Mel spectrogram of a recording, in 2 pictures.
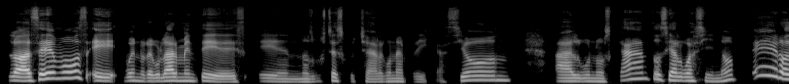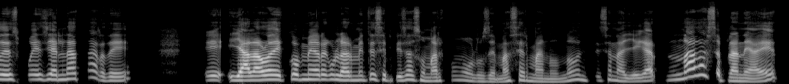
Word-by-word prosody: lo 180 -1 +3
hacemos, 275 - +4
eh, 165 -3 0
bueno, 170 -1 -7
regularmente, 155 -4 -1
es, 135 - -12
que 140 -3 -8
nos 125 +1 -9
gusta 140 +6 -7
escuchar 130 -4 -9
alguna 140 +1 -8
predicación, 195 - -7 0.4
algunos 145 -2 -4
cantos 245 +1 -3
y - - 0
algo 175 -1 -1
así, 165 -3 -7
¿no? 190 +10 -7
Pero, 390 -11 -1
después 225 0 +1
ya 230 - +3
en 220 - 0
la 255 +1 +3
tarde, 220 - -4 0.7
eh, 200 +1 -2
y 190 +1 +3
a 190 0 +11
la 195 0 +10
hora 215 - +9
de 220 -3 +5
comer 230 0 +2
regularmente 205 0 +2
se 220 - -3
empieza 185 +2 -3
a - - -3
sumar 170 -4 -2
como 195 -2 -9
los 140 -3 -8
demás 140 +7 -4
hermanos, 140 -8 -4
¿no? 185 +11 -5
Empiezan 190 -1 -8
a 155 - 0
llegar, 150 +4 0
nada 270 - +3
se - - -2
planea, 150 -4 +3
eh, - - 0
180 Hz, 180 wpm, -23 LUFS, 150-220 Hz, 0.7 s, a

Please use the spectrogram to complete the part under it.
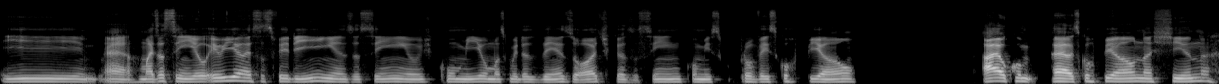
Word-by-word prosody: E 135 -1 0
é, 120 -3 0
mas 120 +1 0
assim 145 -3 -1
eu 135 +1 0
eu 150 +1 +2
ia 170 0 +2
essas 135 -3 -6
feirinhas, 130 -2 -1
assim, 125 +2 -3
eu 120 0 -1
comia 125 0 -1
umas 120 -2 -2
comidas 120 -2 -4
bem 115 +1 -2
exóticas, 120 -2 -3
assim, 120 +4 -3
comi 120 -1 -2
s 115 0 -7 0.2
provei 125 -1 -2
escorpião. 125 -1 -1 1.2
Ah, 150 +2 +9
eu 155 - +8
c - - -16 0.4
é, 140 -1 +9
escorpião 140 +1 +1
na 140 -2 +1
China. 140 0 -1
130 Hz, 140 wpm, -23 LUFS, 120-140 Hz, 1.2 s, Ah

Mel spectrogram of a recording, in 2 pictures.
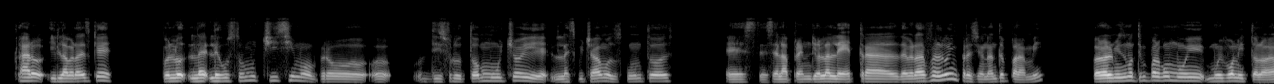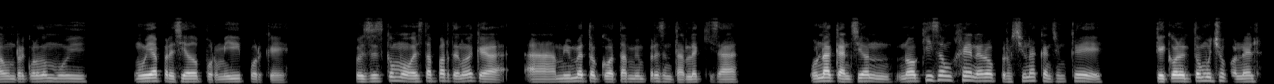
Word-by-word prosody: Claro, 165 +6 +4
y 140 - -6
la 145 0 +3
verdad 145 +1 +3
es 155 - -8
que, 180 -2 -1 0.5
pues 145 +1 +2
lo 155 - +8
le 150 +2 +3
le 150 - +3
gustó 155 +2 -3
muchísimo, 180 -3 -5
pero, 125 -2 -2
o - - -6 0.3
disfrutó 135 +1 -4
mucho 165 +2 -3
y 145 -6 +1
la 125 +2 -5
escuchábamos 135 +1 -3
juntos, 145 +2 -1 0.5
este, 120 -1 -5
se 125 - -3
la 125 - +2
aprendió 125 +1 -2
la 135 0 +5
letra. 125 0 +2
De 125 - +1
verdad, 145 +3 +3
fue 200 - 0
algo 220 +5 +4
impresionante 135 - -3
para 115 -7 -3
mí, 115 - -8 0.5
pero 140 - +7
al 150 - +10
mismo 165 +4 +2
tiempo 180 +2 -3
algo 185 +1 +2
muy 170 -2 0
muy 150 +1 -1
bonito, 150 -3 +1
la 115 - +2
verdad. 120 +3 0
Un 130 0 -6
recuerdo 135 +2 -1
muy 140 -2 -4 0.5
muy 145 +2 +6
apreciado 135 -3 +3
por 130 - -7
mí, 130 +3 -2
porque, 105 -6 -8 0.7
pues, 135 0 -1
es 145 0 -3
como 160 -6 +1
esta 140 +3 -1
parte, 160 -2 -1
¿no?, 145 - +1
de 165 - +1
que - - +1
a 120 -3 0 0.2
a 120 0 -2
mí 140 +1 -1
me 155 +1 +3
tocó 130 -2 0
también 135 -1 -3
presentarle 125 -3 -3
quizá 120 -1 -4 0.7
una 155 +3 +5
canción, 135 -2 +2
no 150 0 +2
quizá 205 +4 -1
un 195 - -2
género, 165 -4 +2
pero 140 - -7
sí 160 - -6
una 175 0 -2
canción 135 -2 -6
que 150 -1 0 0.5
que 140 - +4
conectó 150 +1 +6
mucho 170 0 -2
con 130 -1 -3
él. 140 0 -2
145 Hz, 195 wpm, -23 LUFS, 130-160 Hz, 0.7 s, al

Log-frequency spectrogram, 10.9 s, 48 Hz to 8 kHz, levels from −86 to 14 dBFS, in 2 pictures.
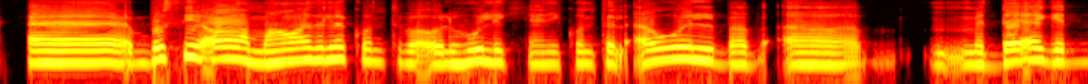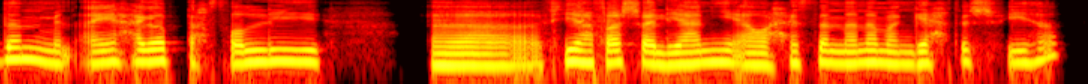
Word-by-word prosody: آآ 185 0 +5
بُصّي 225 +8 +2
آه 230 -1 +5
ما 180 -2 +1
هو 200 +3 +3
ده 220 - +2
اللي 225 +1 +3
كنت 195 -4 -7
باقوله 175 +2 +1
لِك، 185 -4 -3
يعني 170 0 -5
كنت 175 0 -5
الأوّل 210 +5 +3
بابقى 165 -1 -2 0.3
م 160 +1 -7
متضايقة 190 +6 +4
جدًا 195 +3 -2
من 200 -6 -3
أي 185 +2 -2
حاجة 195 +1 +1
بتحصل 195 -3 -4
لي 195 0 -1 0.6
آآ 155 -1 -1
فيها 195 -1 0
فشل 180 -2 -1
يعني، 175 +2 -1
أو 165 - 0
أحس 175 +4 -5
إن 180 -1 -2
أنا 180 +2 0
ما 175 -2 -1
نجحتش 175 +2 -5
فيها. 185 +9 -6
185 Hz, 180 wpm, -12 LUFS, 170-200 Hz, 0.6 s, آآ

